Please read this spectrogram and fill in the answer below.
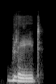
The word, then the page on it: blade: Indian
